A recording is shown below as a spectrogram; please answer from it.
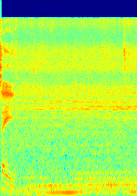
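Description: A motor vehicle's engine running nearby: a steady low hum that comes in about half a second in.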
